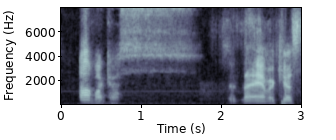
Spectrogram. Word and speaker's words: Amicus: Amicus.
